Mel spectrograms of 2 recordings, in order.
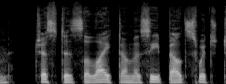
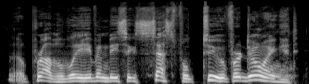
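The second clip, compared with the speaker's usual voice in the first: loud, high, frustrated outburst; exasperated loud complaint; frustrated cry; 7 semitones higher, 8 dB louder than usual. A narrator's reading. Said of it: "Owen cried in frustration".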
